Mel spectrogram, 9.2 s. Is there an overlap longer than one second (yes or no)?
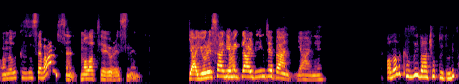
no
